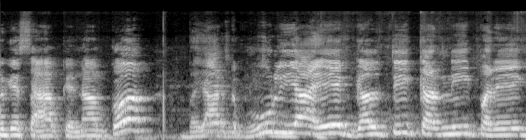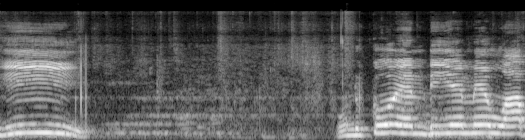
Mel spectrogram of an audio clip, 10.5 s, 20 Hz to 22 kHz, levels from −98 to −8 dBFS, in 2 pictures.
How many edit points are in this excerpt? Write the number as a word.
one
